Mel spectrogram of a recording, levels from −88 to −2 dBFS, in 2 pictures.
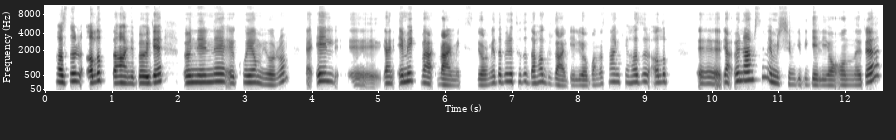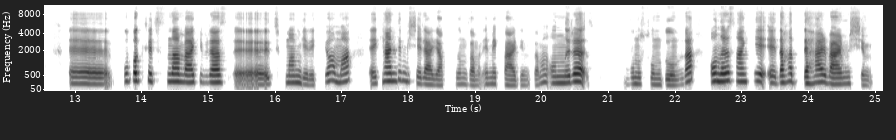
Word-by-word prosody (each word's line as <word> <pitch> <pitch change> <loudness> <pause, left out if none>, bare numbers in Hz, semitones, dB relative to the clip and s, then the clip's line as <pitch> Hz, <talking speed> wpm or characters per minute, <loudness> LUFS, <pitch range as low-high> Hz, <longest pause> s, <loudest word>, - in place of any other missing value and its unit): hazır 265 +2 +6
alıp 295 +6 +4
da, 225 - +6
hani, 220 -2 +4
böyle 230 +4 +7 0.3
önlerine, 245 +3 +3
eee, 225 - -2
koyamıyorum. 240 - -2 0.3
Ya, - - -6
el, 280 0 +2 0.2
eee, - - -11
hani, 225 0 -1
emek 280 +2 0
ver 220 -3 +2
vermek 170 -4 +2
istiyorum 175 +2 -7
ya 230 - -8
da 260 -1 -4
böyle 275 0 0
tadı 260 -1 -13
daha 225 +4 -2
güzel 190 -9 -5
geliyor 165 0 -8
bana. 175 +3 -14
Sanki 255 +2 -10
hazır 250 +2 -5
alıp, 250 +2 -6 0.4
eee, 210 -1 -4
ya, 250 -1 -2
önemsememişim 285 - 0
gibi 180 0 -17
geliyor 170 -1 -5
onları. 170 +9 +1 0.5
Eee, 205 -2 -1 0.2
bu 280 +1 -9
bakış 295 0 +4
açısından 270 -1 +2
belki 245 0 +3
biraz, 245 +1 +4 0.2
eee, 280 -10 -4
çıkmam 235 0 -6
gerekiyor 190 - -8
ama, 280 -1 -1 0.3
eee, 205 - -4
kendim 285 +5 +2
bir 275 - -11
şeyler 205 -8 -3
yaptığım 175 +3 -11
zaman, 165 -1 -11
emek 200 0 -12
verdiğim 165 -1 -6
zaman 230 +9 -12
onlara 230 +4 +3 0.6
bunu 200 +1 -11
sunduğumda 180 - -2 0.2
onlara 280 +1 +5
sanki, 270 -1 -2 0.2
eee, 230 -2 -4
daha 245 +2 +1
değer 240 +3 +3
vermişim 200 -4 0
235 Hz, 145 wpm, -26 LUFS, 195-270 Hz, 0.6 s, böyle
